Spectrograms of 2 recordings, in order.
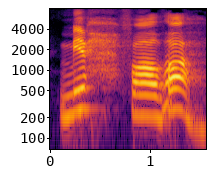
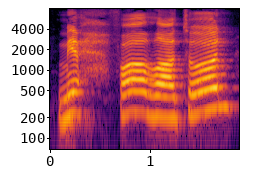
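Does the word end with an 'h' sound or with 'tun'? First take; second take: h; tun. First: The word ends with a soft 'h' sound. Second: The word ends with a full 'tun' syllable. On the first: The speaker stops at the end of the sentence. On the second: The speaker is continuing the sentence.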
